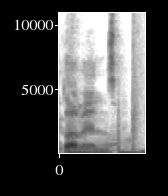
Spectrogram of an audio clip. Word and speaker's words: Clemens: My name is Jessica Clemens, three syllables, and I'm here today with off-screen producer, Brandon.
